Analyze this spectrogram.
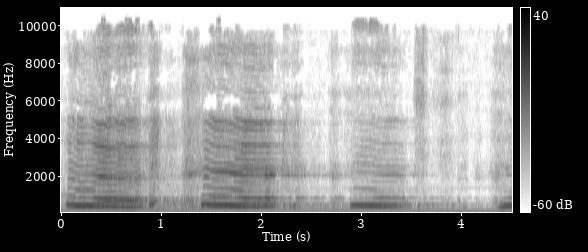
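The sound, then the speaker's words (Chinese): A child crying in anguish, with repeated drawn-out sobbing wails that waver in pitch and come in several bouts separated by short breaths. “小孩又着急又伤心，就呜呜呜地哭了起来。”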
